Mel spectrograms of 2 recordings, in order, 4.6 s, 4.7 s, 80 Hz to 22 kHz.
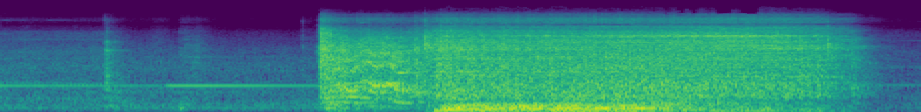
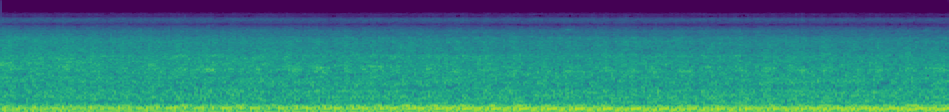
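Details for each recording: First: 2004 Dodge Ram 1500 SLT four-door, first start attempt after purchase with intake not fully reassembled and an unidentified line plugged: short crank, catches, settles into loud steady idle; no ticking from the front despite a mechanic's timing-chain claim. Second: 2004 Dodge Ram 1500 SLT: steady low idle pulsing about three to four beats a second, no ticking from the front, so timing chain seems fine despite a mechanic's claim; cam position sensor code cleared, sensor to be replaced if it returns.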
